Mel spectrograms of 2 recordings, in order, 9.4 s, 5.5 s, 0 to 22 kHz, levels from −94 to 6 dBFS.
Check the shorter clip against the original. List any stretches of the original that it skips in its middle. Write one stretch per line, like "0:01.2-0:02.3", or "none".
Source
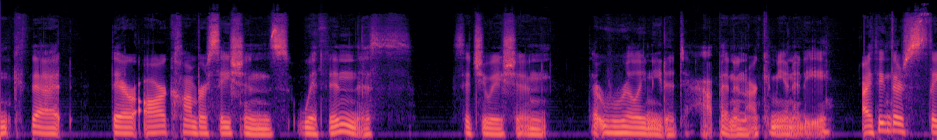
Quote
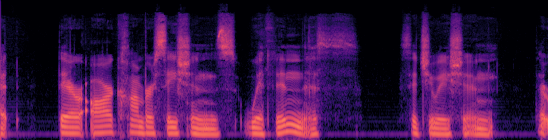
none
